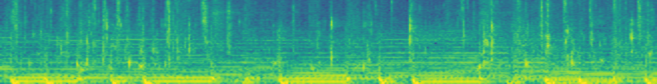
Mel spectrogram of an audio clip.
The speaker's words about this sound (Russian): Шипит? Шипит и скворчит. Набирается соков.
